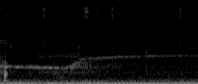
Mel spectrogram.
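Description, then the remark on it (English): Ambulance sirens wail outside, a steady tone sliding upward in pitch, moderately faint beneath a low rumble of background noise, with no one talking. “What's with all these fucking ambulances?”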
